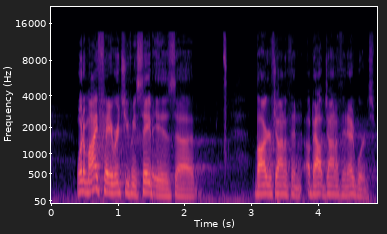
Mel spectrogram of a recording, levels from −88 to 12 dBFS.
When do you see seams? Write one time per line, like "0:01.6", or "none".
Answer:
0:01.2
0:01.5
0:03.3
0:03.8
